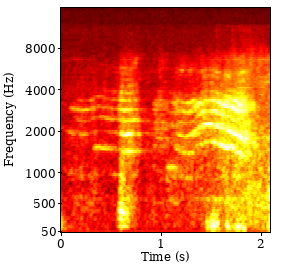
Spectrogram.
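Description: A faint, high-pitched animal-like call, heard twice: a soft, short one at the start and a longer one in the second half that rises and then falls in pitch, growing louder as it goes.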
